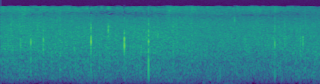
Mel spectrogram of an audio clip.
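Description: Steady rain falling, with scattered individual drops ticking.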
